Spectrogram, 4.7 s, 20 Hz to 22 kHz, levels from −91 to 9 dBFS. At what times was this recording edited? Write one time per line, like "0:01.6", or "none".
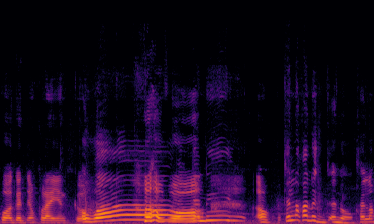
none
